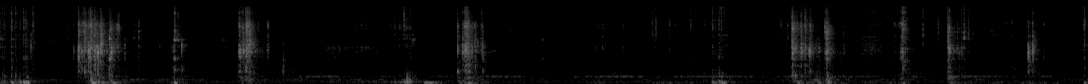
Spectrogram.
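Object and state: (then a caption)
Soap bar being carved. A red-patterned kitchen knife scrapes and carves a solid bar of soap, painted with a butterfly design over a light blue layer, held in the palm. Crisp, bright scraping and cutting strokes come in short bursts, with quiet pauses between them, as soap shavings fall away.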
